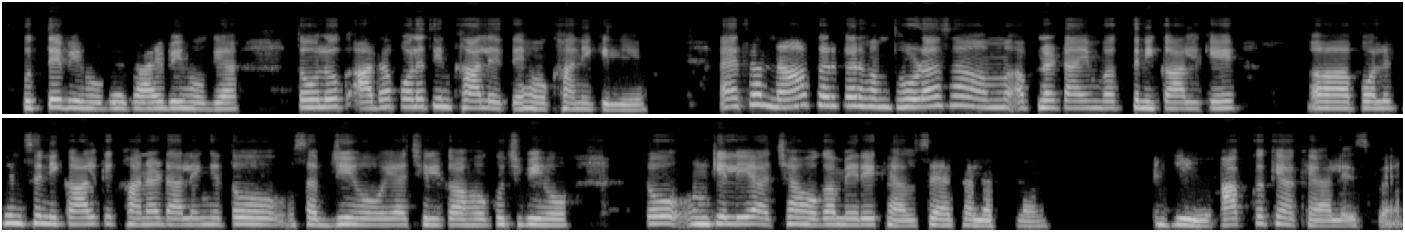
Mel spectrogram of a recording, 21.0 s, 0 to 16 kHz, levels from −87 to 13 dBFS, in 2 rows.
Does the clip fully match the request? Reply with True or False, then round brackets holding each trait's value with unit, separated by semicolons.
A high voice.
True (210 Hz)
